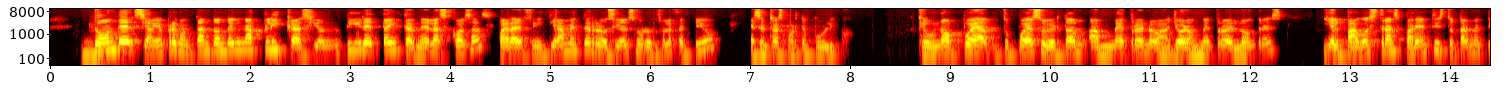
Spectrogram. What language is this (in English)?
Spanish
